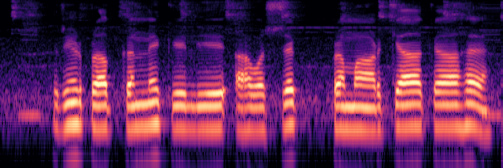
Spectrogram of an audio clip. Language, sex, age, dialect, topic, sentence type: Hindi, male, 18-24, Awadhi Bundeli, banking, question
